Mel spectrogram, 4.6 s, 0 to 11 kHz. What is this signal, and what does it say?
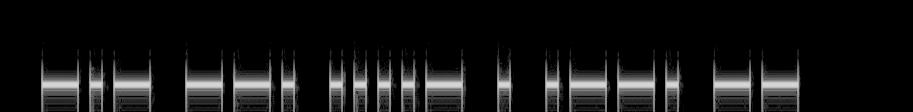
Morse code, heard as a keyed tone, about 20 wpm, 700 Hz. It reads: KG4EPM
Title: USA Call Signs Repeated 2x 20wpm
